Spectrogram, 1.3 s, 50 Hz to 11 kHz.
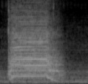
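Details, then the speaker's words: Chicago Electric ~125 A flux-core welder converted to DC, after repairing a fire from overheating: quick high-pitched wire-feed motor whir spinning up, running evenly and winding down with the feed set all the way up on 10; wire feed working normally at full speed. "you can hear the feed is working it's all the way up on 10."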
